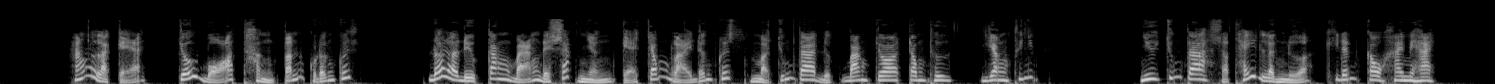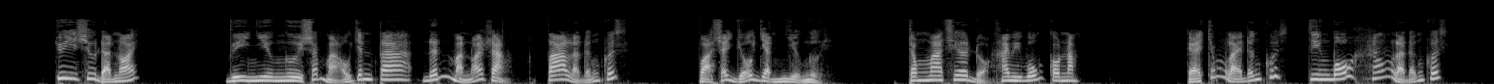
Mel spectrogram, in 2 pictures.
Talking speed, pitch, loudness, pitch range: 175 wpm, 195 Hz, -20 LUFS, 170-235 Hz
